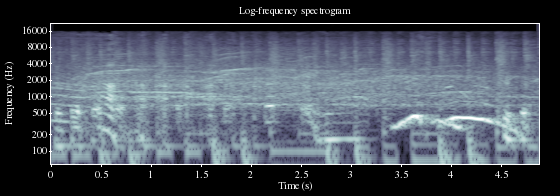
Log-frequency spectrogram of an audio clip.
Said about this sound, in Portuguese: Let's go. Senhoras e senhores, uma salva de palmas!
